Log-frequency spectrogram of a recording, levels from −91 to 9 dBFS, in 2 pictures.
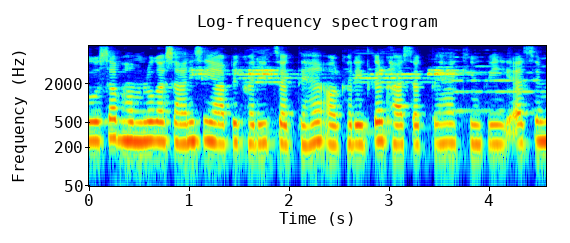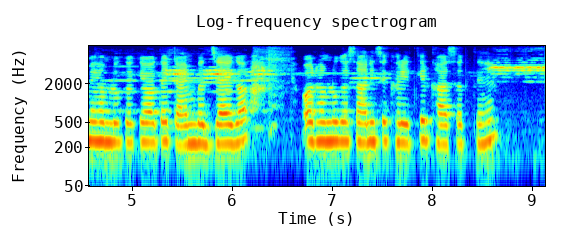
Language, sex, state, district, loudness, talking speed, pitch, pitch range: Hindi, female, Bihar, Gopalganj, -18 LUFS, 255 wpm, 240 Hz, 230-250 Hz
